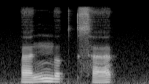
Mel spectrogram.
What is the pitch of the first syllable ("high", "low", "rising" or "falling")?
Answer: rising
